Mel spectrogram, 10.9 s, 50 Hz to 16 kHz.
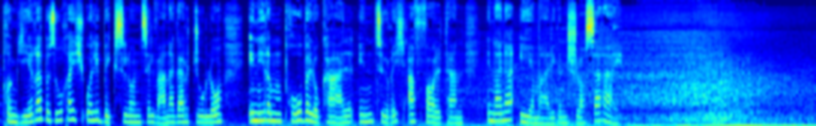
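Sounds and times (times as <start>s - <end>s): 
speech: 0.0s - 8.6s
traffic on a busy street through open windows: 2.4s - 10.8s.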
